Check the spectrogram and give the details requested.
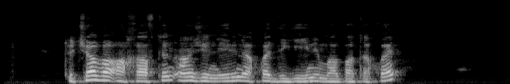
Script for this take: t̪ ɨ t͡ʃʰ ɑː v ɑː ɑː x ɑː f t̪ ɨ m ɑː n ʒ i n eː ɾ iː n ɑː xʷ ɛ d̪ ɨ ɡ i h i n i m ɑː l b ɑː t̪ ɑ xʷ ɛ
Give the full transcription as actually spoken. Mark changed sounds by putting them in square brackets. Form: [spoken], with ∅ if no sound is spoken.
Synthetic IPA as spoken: t̪ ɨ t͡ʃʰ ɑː v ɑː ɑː x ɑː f t̪ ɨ [n] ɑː n ʒ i n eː ɾ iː n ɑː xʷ ɛ d̪ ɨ ɡ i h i n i m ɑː l b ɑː t̪ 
